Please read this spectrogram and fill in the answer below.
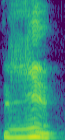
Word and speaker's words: lhe: Lhi, lhi, You have to slide. Lh The The You have to touch your tongue on the top of your mouth and then slide it.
